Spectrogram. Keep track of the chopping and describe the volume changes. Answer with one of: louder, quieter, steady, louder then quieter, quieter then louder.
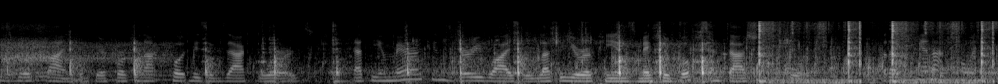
louder.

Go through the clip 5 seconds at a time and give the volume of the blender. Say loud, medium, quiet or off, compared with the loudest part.
loud, off.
